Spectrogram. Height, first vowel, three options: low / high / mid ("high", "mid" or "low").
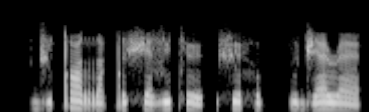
high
